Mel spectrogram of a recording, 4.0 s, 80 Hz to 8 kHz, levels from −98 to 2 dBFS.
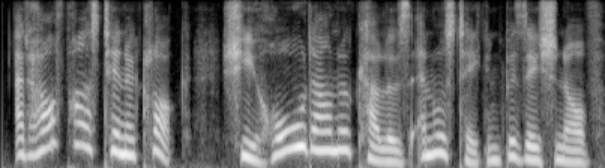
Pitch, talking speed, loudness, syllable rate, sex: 240 Hz, 225 wpm, -15 LUFS, 5.7 syllables/s, female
